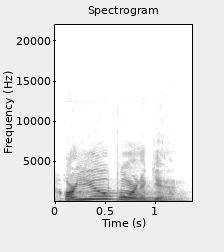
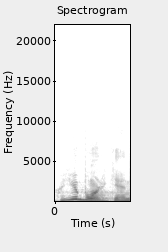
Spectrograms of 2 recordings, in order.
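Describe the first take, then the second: First: Loud, high, slow challenge; emphatic challenge. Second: Hushed, searching question; soft question. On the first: Preacher turning the tables on the congregation, loud emphatic challenge. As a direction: press the question forcefully on the listener. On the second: Preacher asking the congregation not to answer aloud, soft question. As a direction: ask it softly, for private reflection. Same question repeated softly, for reflection. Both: Real, not acted.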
